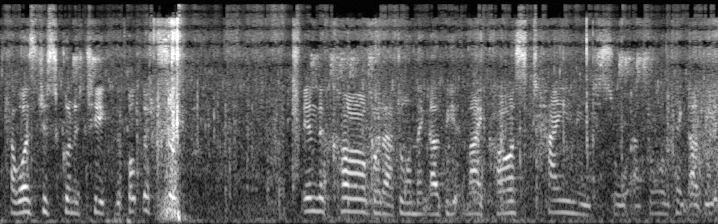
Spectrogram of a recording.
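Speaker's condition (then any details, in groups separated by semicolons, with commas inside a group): No condition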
